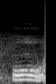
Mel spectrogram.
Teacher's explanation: Lalu U, bibir itu harus maju gitu. U seperti itu.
